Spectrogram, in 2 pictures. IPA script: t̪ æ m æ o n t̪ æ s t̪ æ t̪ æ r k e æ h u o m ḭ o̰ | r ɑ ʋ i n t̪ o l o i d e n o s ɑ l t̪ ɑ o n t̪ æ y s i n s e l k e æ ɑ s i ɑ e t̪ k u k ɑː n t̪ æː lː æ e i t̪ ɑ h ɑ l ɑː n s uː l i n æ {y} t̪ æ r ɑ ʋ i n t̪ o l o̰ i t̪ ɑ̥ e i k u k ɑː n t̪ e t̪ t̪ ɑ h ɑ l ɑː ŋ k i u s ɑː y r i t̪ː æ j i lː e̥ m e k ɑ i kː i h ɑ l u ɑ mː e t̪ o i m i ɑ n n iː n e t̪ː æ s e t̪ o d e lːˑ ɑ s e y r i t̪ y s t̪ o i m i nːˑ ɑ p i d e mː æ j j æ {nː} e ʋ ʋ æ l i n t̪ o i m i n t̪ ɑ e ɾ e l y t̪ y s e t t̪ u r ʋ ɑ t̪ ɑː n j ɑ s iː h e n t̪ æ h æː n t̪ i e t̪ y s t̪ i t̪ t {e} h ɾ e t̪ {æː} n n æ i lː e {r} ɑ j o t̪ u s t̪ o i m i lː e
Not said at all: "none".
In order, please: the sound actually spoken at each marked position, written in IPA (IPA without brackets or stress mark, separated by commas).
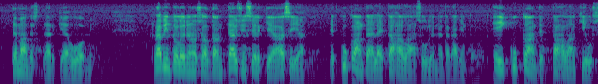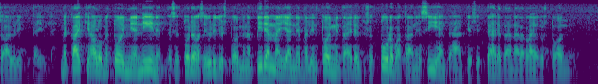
i, nː, æ, æː, r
